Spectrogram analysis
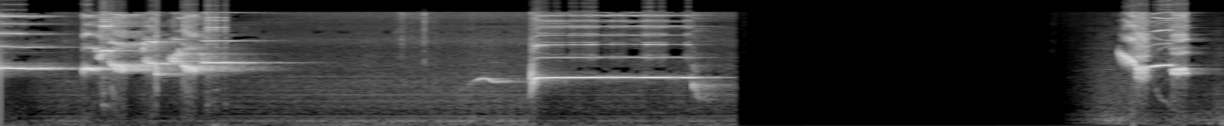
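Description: A crested myna mixes harsh, scratchy chatter with a long, level whistle held for about a second, then a dead pause before one more rasping note.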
